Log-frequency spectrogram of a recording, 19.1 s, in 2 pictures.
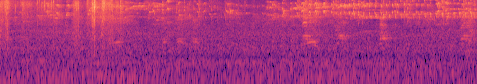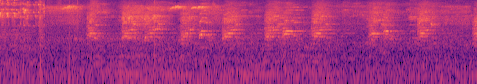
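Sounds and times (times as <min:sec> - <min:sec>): dry leaves crackling underfoot: 0:00.0 - 0:02.9
small birds chirping: 0:00.0 - 0:19.0.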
